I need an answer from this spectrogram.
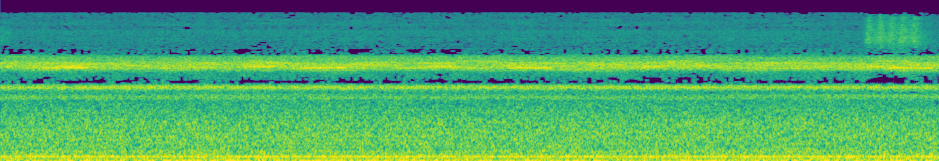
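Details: Crickets sing through an autumn night in the Blue Ridge Mountains by a gentle stream, a dense unbroken shrill trill with a regularly pulsing higher note, ending with a brief very high buzz over flowing-water hiss.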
